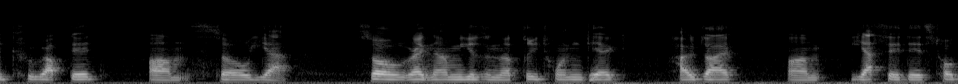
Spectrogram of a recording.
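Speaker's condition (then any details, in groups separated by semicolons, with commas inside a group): Cerebral palsy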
